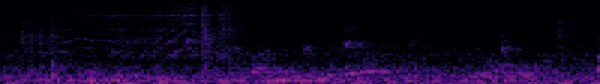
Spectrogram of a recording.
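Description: Faint classroom background: distant voices murmuring, with a few light rustles.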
